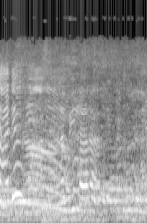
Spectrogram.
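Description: Speech only: a woman saying a few words over the background chatter of other voices in a crowded room.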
